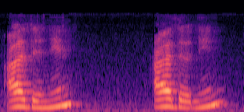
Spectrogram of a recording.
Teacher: عدن عدن دال کے اوپر قلقلہ کریں گے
